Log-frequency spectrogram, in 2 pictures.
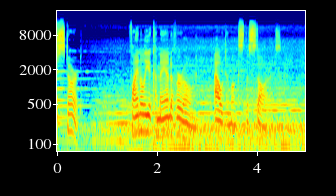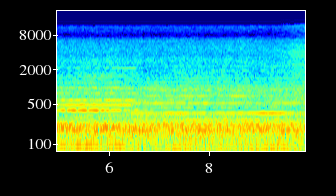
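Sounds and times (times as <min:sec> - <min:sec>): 
shuttle engines roaring during a landing approach: 0:00.0 - 0:09.9
speech: 0:00.2 - 0:00.6, 0:01.2 - 0:04.7.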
